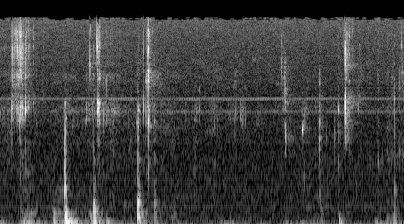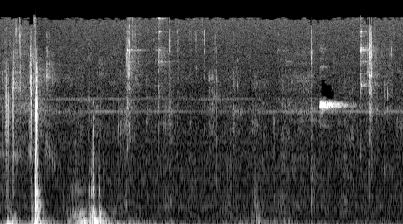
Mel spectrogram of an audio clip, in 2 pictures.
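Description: A person chewing a mouthful of steak and rice close to the microphone, with irregular small clicks and soft low thuds. There is one sharp click a little over four seconds in.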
